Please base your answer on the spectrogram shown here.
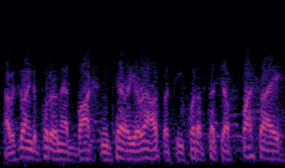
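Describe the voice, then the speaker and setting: An actor playing a scheming ad man in a 1950s radio drama, talking slow, cool and menacing. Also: lowish voice, a little hiss or hum, close to an everyday voice. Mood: cool menace. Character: scheming male ad man, smooth and cold. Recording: tinny 1950s radio broadcast.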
